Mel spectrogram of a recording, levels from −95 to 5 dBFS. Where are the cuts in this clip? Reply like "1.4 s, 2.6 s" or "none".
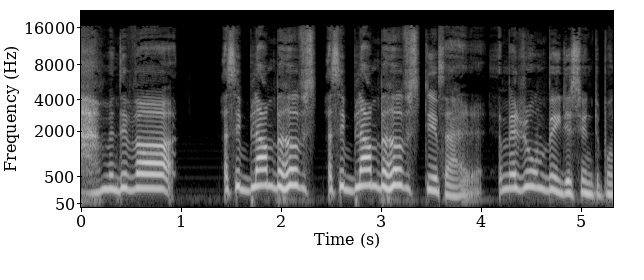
2.4 s, 3.6 s, 4.1 s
